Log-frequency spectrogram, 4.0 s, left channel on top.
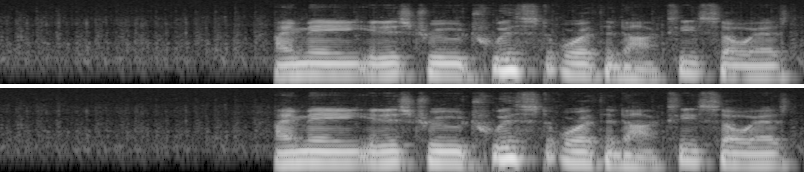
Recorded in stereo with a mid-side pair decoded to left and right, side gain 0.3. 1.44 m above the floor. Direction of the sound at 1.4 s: Straight ahead.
